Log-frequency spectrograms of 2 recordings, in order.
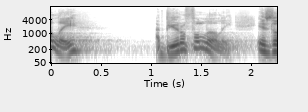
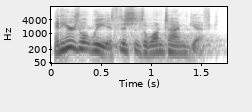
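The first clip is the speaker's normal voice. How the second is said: ordinary talk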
